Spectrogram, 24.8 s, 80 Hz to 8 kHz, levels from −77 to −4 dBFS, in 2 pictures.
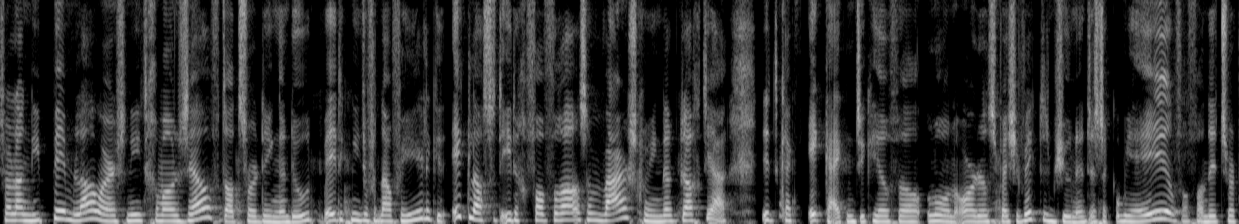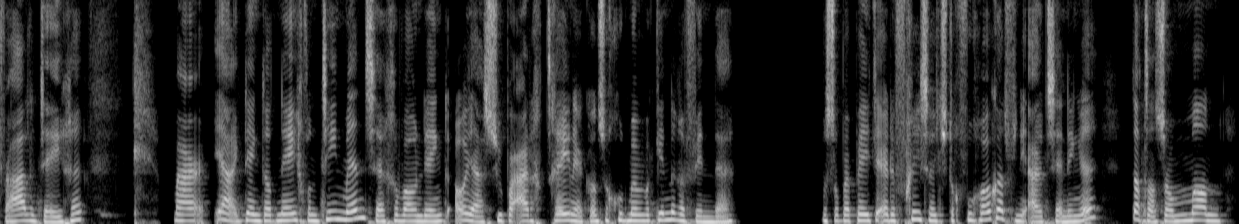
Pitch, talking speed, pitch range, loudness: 215 Hz, 245 wpm, 195-235 Hz, -21 LUFS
